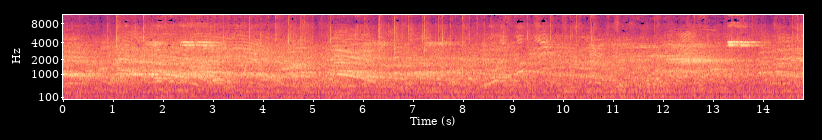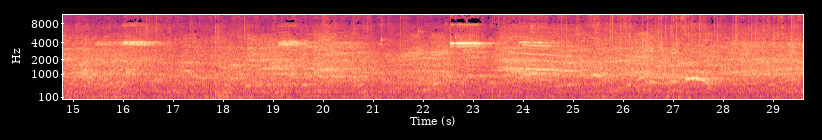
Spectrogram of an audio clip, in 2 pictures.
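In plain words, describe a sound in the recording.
Many voices chatter and call out across a large echoing hall.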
